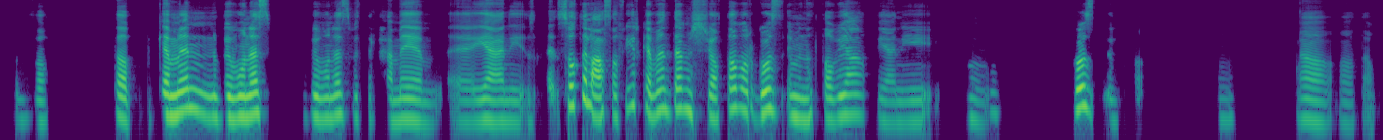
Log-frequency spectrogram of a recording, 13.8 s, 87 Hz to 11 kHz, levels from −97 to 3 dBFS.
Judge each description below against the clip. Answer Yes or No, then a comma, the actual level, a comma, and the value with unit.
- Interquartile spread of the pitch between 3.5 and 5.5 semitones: Yes, average, 3.9 semitones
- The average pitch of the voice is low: No, high, 195 Hz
